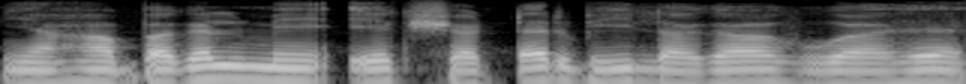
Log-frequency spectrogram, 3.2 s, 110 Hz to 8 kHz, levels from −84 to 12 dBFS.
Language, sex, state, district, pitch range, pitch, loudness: Hindi, male, Jharkhand, Ranchi, 115-125 Hz, 120 Hz, -18 LUFS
